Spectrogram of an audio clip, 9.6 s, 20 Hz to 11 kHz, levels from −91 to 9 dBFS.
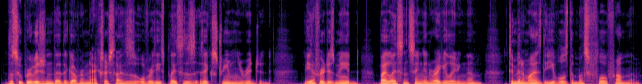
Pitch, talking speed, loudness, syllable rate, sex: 105 Hz, 185 wpm, -19 LUFS, 6.6 syllables/s, male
